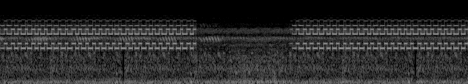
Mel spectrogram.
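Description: An electronic beeper sounding a high, steady tone twice, each about two seconds long with a second's gap between.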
